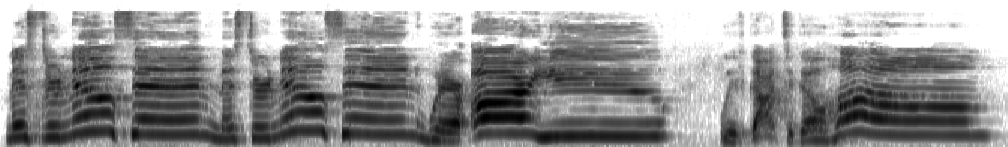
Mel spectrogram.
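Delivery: high, long drawn-out holler; shrieking call. Acted. Pippi calls her monkey in the woods, shrieking. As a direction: call out across the woods, stretching each word. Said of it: "she was shrieking at the top of her voice".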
